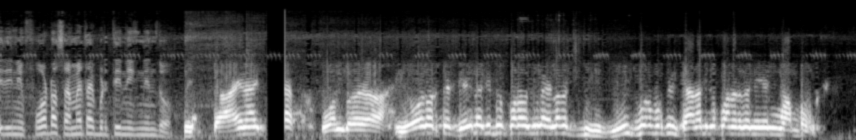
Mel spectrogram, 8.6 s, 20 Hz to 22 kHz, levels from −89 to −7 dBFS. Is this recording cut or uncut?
cut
